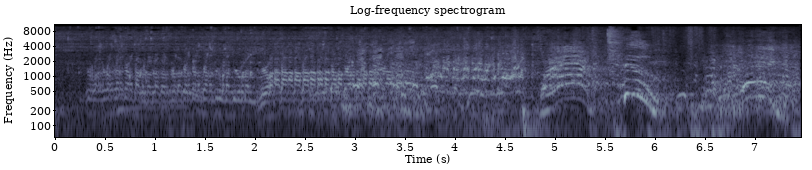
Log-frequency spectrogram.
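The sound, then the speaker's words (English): A person gargles a blue liquid, toilet bowl cleaner rather than gargle, loudly and continuously, the bubbling throat sound wobbling up and down in pitch for several seconds. “Well, just gargle.”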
